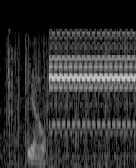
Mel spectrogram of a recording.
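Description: A call-in telephone ringing, starting about two-thirds of a second in and going on without a break. It is a high, warbling ring and the loudest sound here. It is one of the nonstop incoming calls whose ringing the host says he can't stop.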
